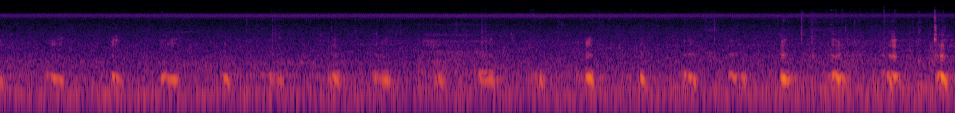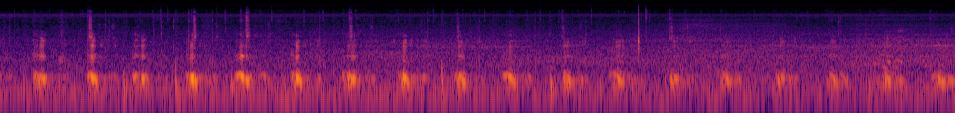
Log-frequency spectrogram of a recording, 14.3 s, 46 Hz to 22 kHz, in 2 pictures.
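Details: Rhythmic muffled hoofbeats of a 7-year-old Lusitano Westphalian stallion in dressage schooling, starting flying changes and passage; soft low thuds repeat steadily about two and a half times per second, with scattered sharp clicks above.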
